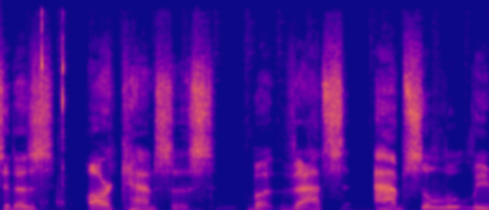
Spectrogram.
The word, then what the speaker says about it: Arkansas: This is something a lot of foreigners get wrong, because Arkansas seems like a phonetic twin of Kansas, but most tourists pronounce it as Arkansas.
